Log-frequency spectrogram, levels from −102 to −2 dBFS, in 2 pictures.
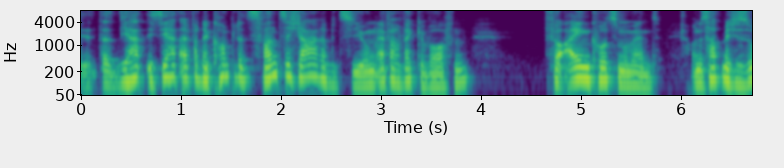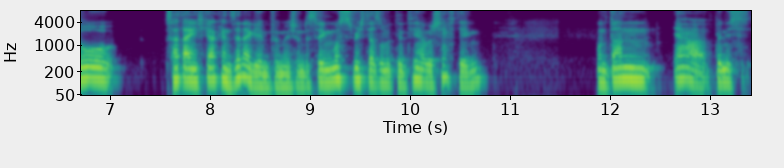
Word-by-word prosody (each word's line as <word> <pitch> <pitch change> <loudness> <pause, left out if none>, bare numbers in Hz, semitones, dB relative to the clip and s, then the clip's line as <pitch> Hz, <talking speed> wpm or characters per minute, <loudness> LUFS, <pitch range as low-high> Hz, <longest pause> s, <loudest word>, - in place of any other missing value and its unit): da 110 - -4
die 105 +6 -2
hat 140 +2 +2
sie 125 +4 +1
hat 150 - -1
einfach 140 0 0
'ne 125 -1 +2
komplett 140 -1 -3
20 140 +4 +2
Jahre-Beziehung 105 -9 0
einfach 115 -2 -1
weggeworfen 105 +1 -4 0.7
für - - +1
einen 130 0 +6
kurzen 125 -2 +1
Moment. 95 -4 -2 0.3
Und 105 - +1
es 110 - +1
hat 130 +1 +1
mich 110 -5 +2
so 125 +2 +2 0.4
es - - -10
hat 125 - +2
eigentlich 120 -1 +4
gar 125 - +2
keinen 125 -3 +1
Sinn 135 +7 +1
ergeben 95 -11 +1
für 90 - -6
mich, 90 0 -3
und 95 - -4
deswegen 110 +4 0
musste 130 +1 +2
ich - - -12
mich 125 0 0
da 115 - -1
so 110 - -5
mit 105 - -4
dem 105 -3 -3
Thema 120 +4 -1
beschäftigen. 110 0 -4 1.1
Und 110 -2 -2
dann, 130 - +2
ja, 125 -8 0
bin 110 - -1
ich, 150 +8 -8
120 Hz, 205 wpm, -27 LUFS, 105-130 Hz, 1.1 s, einen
